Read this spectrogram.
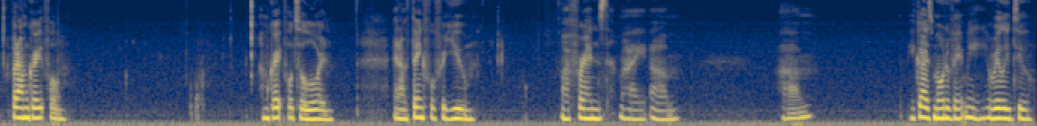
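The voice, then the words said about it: Worn, strained hoarse voice. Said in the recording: “As you can hear, my voice is a little bit shot”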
